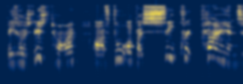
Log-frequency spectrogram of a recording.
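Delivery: slow, loud, relishing the scheme; enormous crocodile, gloating. Acted. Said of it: "The enormous crocodile grinned again".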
